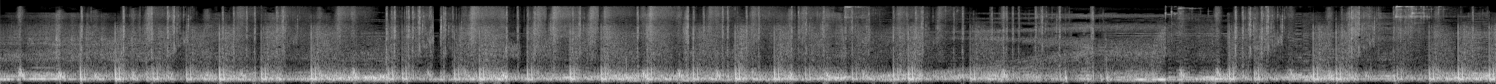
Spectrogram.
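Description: Rapid electronic shots and hit sounds crackle repeatedly.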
